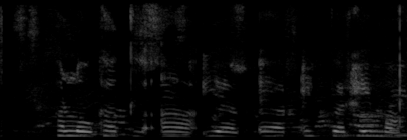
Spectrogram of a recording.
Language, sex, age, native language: Icelandic, male, 12, Icelandic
